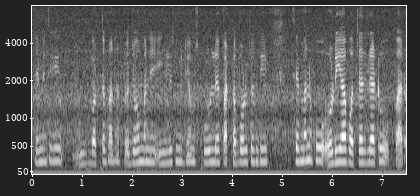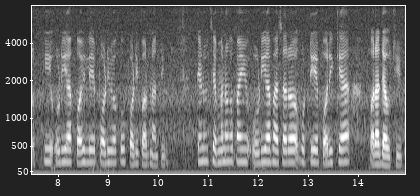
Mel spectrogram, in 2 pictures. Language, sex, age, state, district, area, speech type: Odia, female, 45-60, Odisha, Cuttack, urban, spontaneous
